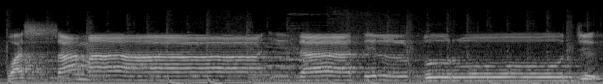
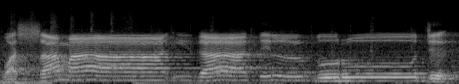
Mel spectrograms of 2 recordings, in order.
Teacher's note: ada huruf jim berharokat sukun di akhir ayat dan dibaca waqaf, maka dia termasuk qalqalah kubra. Jadi dia harus dipantulkan dan pantulannya lebih berat lagi, lebih tebal lagi.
